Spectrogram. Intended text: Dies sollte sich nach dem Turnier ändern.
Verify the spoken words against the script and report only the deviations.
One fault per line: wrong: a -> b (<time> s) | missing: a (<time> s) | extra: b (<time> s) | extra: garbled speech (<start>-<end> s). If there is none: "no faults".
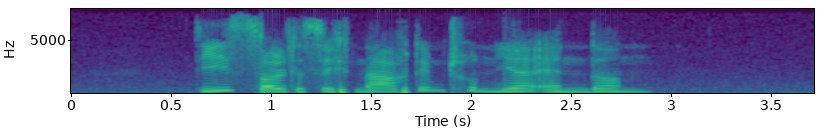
no faults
